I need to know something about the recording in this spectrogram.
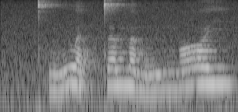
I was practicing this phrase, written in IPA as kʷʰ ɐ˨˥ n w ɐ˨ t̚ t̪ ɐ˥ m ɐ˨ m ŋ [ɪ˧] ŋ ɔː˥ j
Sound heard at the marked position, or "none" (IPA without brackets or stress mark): ɪ˧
